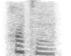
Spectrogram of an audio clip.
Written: hotter

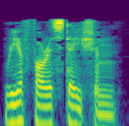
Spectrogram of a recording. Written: reafforestation

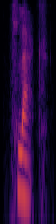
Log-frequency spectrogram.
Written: plaque

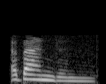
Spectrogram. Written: abandoned

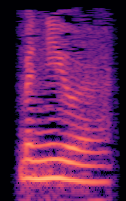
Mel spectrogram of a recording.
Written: manure

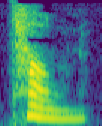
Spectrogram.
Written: town

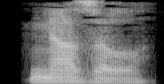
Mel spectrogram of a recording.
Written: nuzzle

